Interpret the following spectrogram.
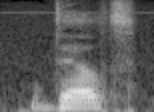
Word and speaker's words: dealt: Deal, dealt, dealt. Sanki burada A harfi yokmuş gibi düşünün.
